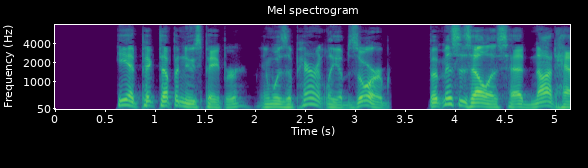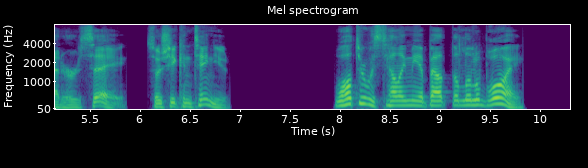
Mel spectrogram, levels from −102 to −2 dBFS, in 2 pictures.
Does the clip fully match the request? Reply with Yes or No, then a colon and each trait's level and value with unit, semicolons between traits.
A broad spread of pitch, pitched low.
Yes: wide, 8.5 semitones; low, 130 Hz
